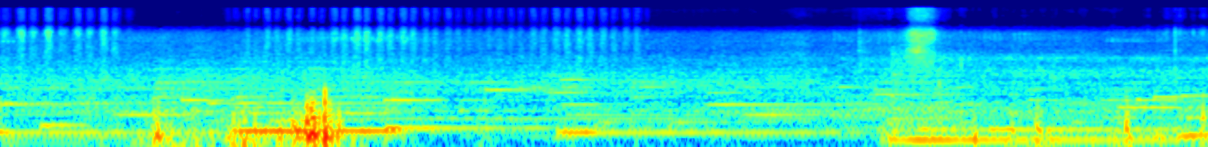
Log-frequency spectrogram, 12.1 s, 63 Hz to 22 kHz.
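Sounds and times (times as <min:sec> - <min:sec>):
ear tool scratching skin: 0:00.0 - 0:01.3, 0:02.4 - 0:06.5
soft background music: 0:00.0 - 0:12.0.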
